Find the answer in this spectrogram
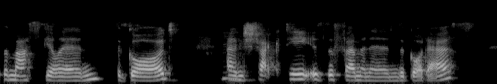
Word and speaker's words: Shakti: Shakti isn't it my saying it right yes Shakti so what what is that so I've never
